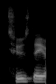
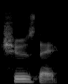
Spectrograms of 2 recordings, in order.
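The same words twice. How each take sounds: First: The word begins with a clear t sound. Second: The word begins with a ch sound. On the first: "T Tuesday" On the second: "ch Tuesday"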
